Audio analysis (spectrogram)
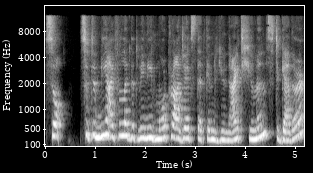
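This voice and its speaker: With a Pakistani accent, a woman speaks at a moderate pace in a high pitch, her tone dark and mellow and her intonation lively. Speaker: aerospace engineer. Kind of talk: interview.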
